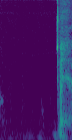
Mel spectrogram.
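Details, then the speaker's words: A single short, harsh throat clear after near silence, by an adult who says they have phlegm in the throat and is drinking hot tea. "I got phlegm in my throat. I'm over here, Miss Niecy. I got my cup of hot tea right here."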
